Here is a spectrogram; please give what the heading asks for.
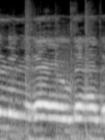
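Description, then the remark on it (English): A voice imitates the strangled, gurgling scream of archpriests: one loud, sustained, high-pitched wail lasting about a second, wavering slightly in pitch with a raspy, strained edge and no words. “They're going to gurgle and scream.”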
